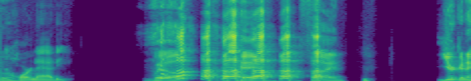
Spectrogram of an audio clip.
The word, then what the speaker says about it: Hornady: that's not the only word that it's pronounced Hornady, by the way.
